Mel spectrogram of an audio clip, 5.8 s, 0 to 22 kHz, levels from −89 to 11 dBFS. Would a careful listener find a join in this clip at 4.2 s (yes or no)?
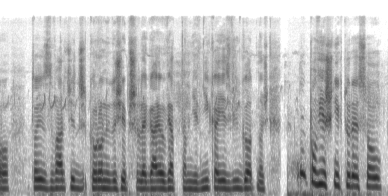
yes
